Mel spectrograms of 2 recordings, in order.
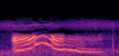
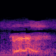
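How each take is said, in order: First: It sounds pleased. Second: It sounds disgusted.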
